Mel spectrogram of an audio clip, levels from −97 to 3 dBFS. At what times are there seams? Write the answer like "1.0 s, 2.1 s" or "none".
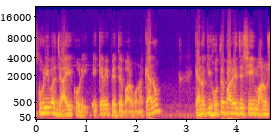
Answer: none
